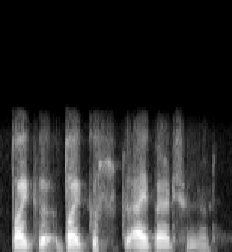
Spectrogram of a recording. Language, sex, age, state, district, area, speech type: Kashmiri, male, 18-30, Jammu and Kashmir, Anantnag, urban, conversation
